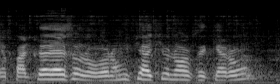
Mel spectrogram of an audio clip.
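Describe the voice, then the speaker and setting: Noticeable background noise surrounds a man with a high pitch. He keeps a moderate pace with fairly even intonation. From Venezuela, llanos (plains). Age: 80s+. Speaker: customer. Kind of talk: casual interview.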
